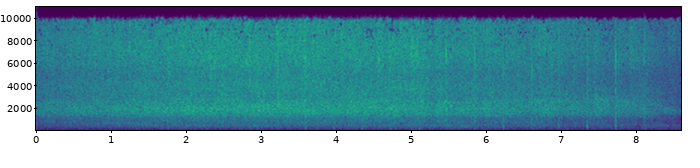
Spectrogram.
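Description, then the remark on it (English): A crowd gives a round of applause for second-year award winners, dense and steady clapping that holds for several seconds with a few sharper individual claps standing out before it eases slightly at the end. No one speaks. “Let's please give a round of applause for your second year award winners.”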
